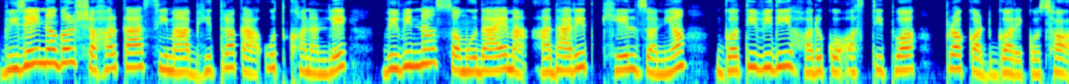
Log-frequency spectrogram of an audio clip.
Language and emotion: Nepali, neutral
